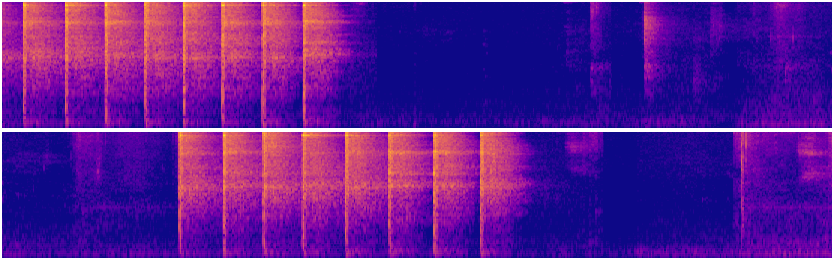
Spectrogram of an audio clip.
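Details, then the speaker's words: Two runs of sharp, evenly spaced metallic mallet taps, about three a second, driving a joint finder into the sacroiliac joint during posterolateral SI joint fusion with hardware. "like you see the the bigger aperture over here is for the ilium side the shorter one is for the sacrum [Music] side and you basically Mallet it in"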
